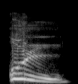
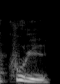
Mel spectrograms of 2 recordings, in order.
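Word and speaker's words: قل: Qul et pas cool.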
